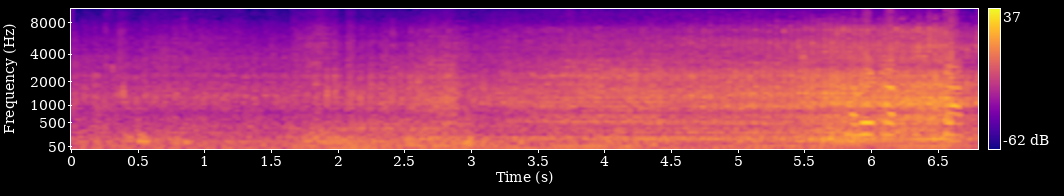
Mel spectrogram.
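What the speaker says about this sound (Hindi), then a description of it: "अभी ट्रैक्टर भी निकल जाएगा," A Punjab-registered tractor engine chugging past on a steep, rocky mountain road in Ladakh, a low rumbling drone growing louder as it nears, with people talking over it.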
